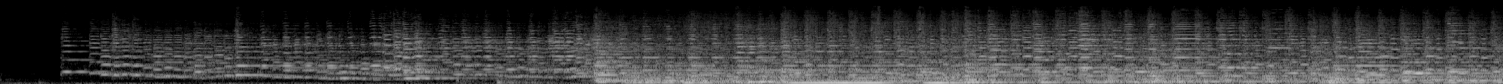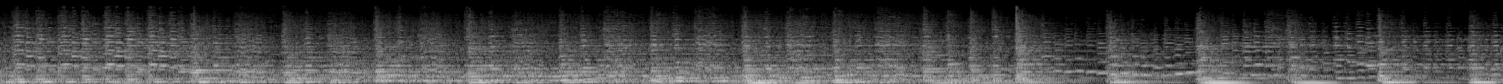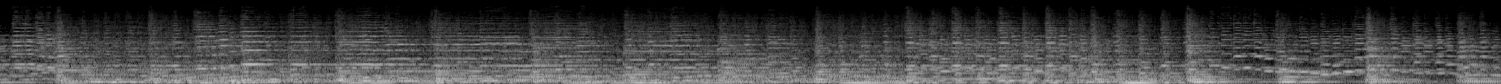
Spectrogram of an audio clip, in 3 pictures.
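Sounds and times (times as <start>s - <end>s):
strings playing an allegro in D minor: 0.6s - 45.0s.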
